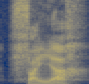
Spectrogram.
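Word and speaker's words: Fedje: Now that's what I think it's the pronunciation is. I did try to find the correct pronunciation of this one, but if you look at the spelling, it's F-E-D, and I'll put it over here, F-E-D-J-E. Now that is not what Fayach means for me, but apparently that's how you pronounce it, and we will stick to that.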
